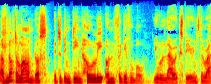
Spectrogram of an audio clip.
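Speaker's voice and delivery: put-on faintly menacing, slightly sinister voice. Reading out Anonymous's message to Sony, in a put-on slightly sinister voice. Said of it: "I'll do it in a slightly sinister voice as well".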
